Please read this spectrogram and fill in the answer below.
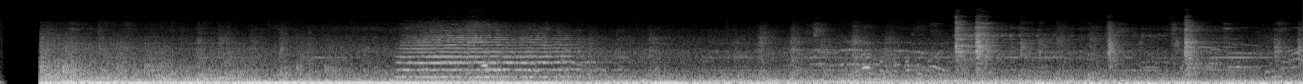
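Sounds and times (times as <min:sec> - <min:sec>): train rumbling: 0:00.0 - 0:13.0
train horn chord: 0:03.8 - 0:06.4.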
